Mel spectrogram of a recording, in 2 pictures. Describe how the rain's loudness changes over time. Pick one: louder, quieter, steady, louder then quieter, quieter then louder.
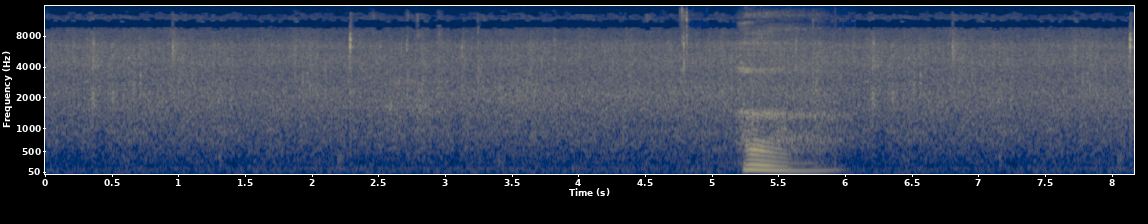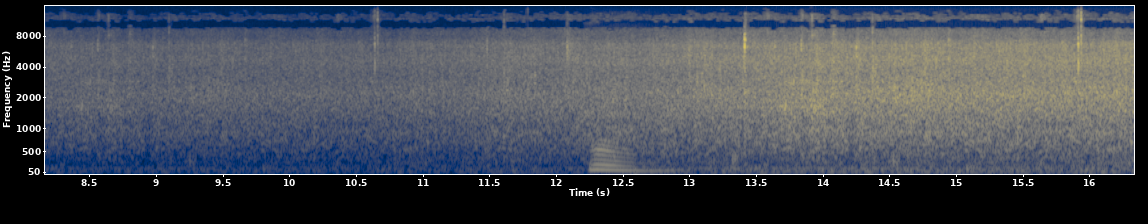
louder.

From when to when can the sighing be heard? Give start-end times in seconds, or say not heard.
5.2-6.0, 12.2-12.8.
